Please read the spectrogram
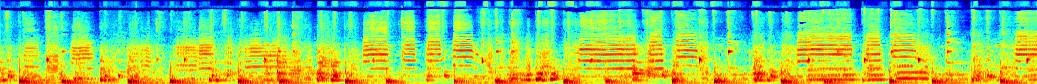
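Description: Street brass band playing a lively tune live: sousaphone bass notes pumping on a steady beat under horns and saxophone.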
